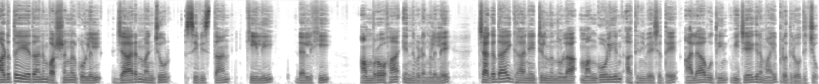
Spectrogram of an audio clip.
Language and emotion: Malayalam, neutral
